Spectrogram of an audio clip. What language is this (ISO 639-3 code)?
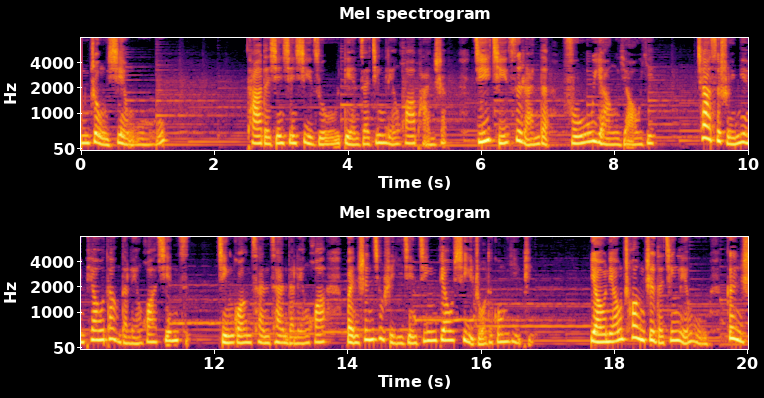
zho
